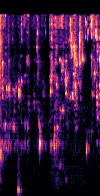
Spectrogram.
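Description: Faint water dripping and trickling into a cup from a squeezed, water-soaked sanitary pad.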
